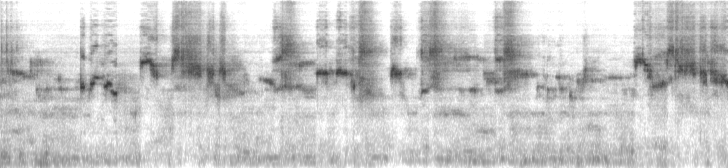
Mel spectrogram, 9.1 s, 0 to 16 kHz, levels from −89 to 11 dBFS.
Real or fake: fake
